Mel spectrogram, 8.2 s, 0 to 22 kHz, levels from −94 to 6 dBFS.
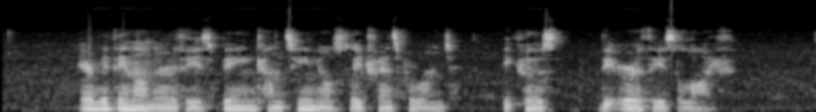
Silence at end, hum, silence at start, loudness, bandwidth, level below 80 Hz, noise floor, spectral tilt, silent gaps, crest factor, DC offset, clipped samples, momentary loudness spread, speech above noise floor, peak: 0.85 s; none; 0.8 s; -16 LUFS; 7.8 kHz; -48 dBFS; -58 dBFS; -4 dB/octave; none; 18 dB; under 0.1%; under 0.1%; 12 LU; 42 dB; 0 dBFS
